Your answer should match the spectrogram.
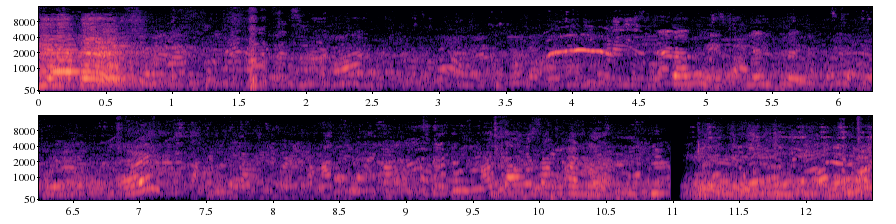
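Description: Crowd chatter: many voices talking over one another, with one nearer voice loud at the very start. The sound cuts out for an instant about eleven seconds in.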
